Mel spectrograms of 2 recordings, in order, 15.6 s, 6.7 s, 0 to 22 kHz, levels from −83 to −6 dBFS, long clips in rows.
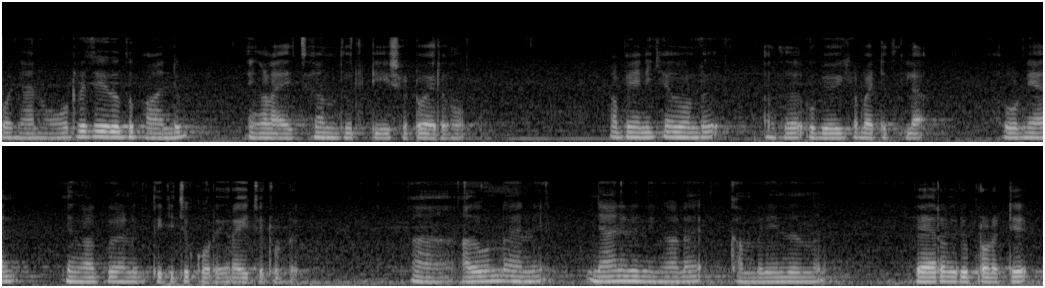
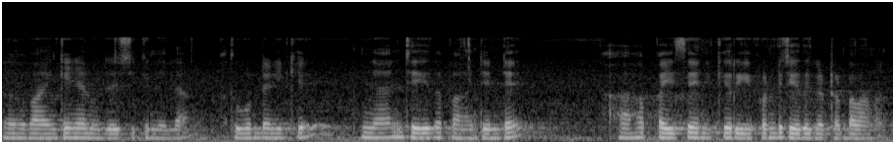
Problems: constant background noise, low volume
